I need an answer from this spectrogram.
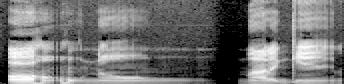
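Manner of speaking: very soft, low groan of dismay; hushed dread. Retold or imitated. Driver hearing his door tugged, hushed dread. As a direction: sink into a tiny, dreading voice. Dread as she returns to car.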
